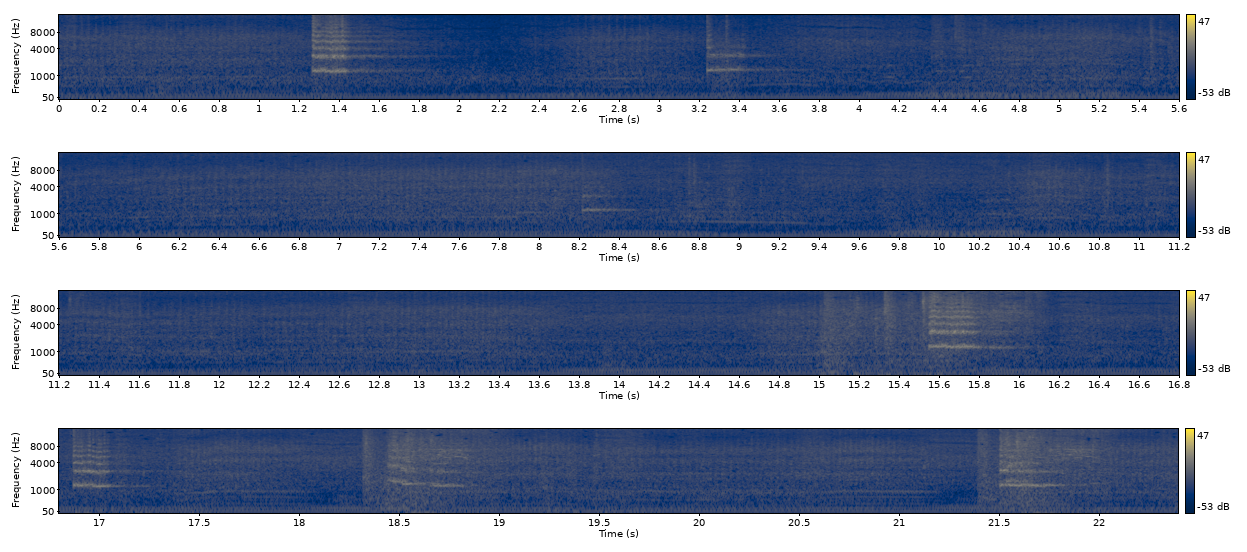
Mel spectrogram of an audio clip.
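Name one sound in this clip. A car engine hums and revs steadily.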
